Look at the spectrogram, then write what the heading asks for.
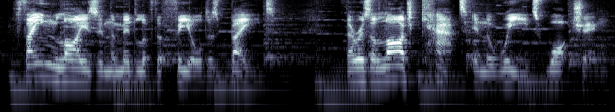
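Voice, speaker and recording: Male narrator for story audio; middle pitch, scripted delivery, clear music bed underneath. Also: fairly bright tone.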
